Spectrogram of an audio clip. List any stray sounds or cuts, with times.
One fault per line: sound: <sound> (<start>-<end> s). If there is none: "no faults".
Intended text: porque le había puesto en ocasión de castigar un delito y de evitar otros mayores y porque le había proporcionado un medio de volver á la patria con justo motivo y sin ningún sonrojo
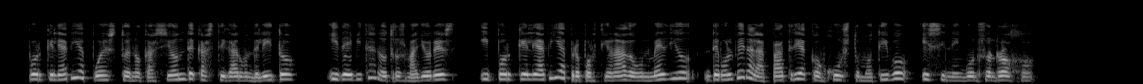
no faults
